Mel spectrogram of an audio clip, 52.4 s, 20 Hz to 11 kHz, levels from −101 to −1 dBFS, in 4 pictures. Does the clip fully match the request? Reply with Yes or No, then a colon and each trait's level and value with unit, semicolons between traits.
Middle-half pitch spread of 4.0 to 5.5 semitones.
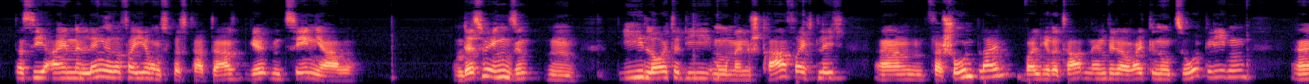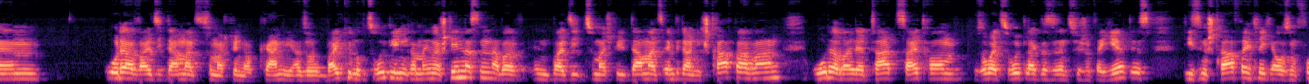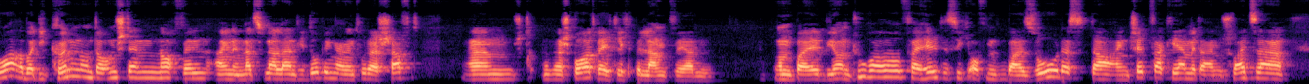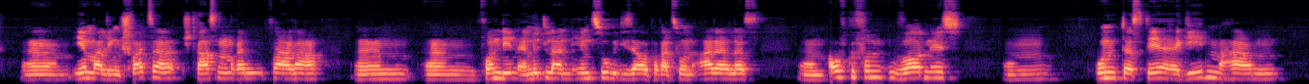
No: average, 3.4 semitones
